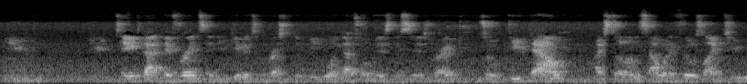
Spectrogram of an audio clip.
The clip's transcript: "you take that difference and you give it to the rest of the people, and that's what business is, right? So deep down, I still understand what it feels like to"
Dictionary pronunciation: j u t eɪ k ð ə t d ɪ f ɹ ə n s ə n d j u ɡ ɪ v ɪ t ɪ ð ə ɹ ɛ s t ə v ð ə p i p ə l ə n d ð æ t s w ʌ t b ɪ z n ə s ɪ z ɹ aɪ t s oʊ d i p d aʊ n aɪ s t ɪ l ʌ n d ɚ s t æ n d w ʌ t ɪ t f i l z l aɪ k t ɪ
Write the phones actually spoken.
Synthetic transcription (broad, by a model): j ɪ t eɪ k ð ə t d ɪ f ɹ ə n s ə n j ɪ ɡ ɪ v ɪ t ɪ ð ə ɹ ɛ s t ə v ð ə p i p l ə n ð æ t s w ʌ t b ɪ z n ə s ɪ z ɹ aɪ t s oʊ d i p d aʊ n aɪ s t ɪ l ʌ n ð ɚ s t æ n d w ʌ t ɪ t f i l z l aɪ k t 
